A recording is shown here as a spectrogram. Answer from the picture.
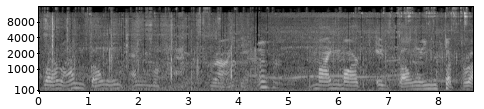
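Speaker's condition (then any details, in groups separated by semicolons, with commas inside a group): Cerebral palsy; uses service dog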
